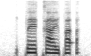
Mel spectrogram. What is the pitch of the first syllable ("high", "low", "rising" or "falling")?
low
